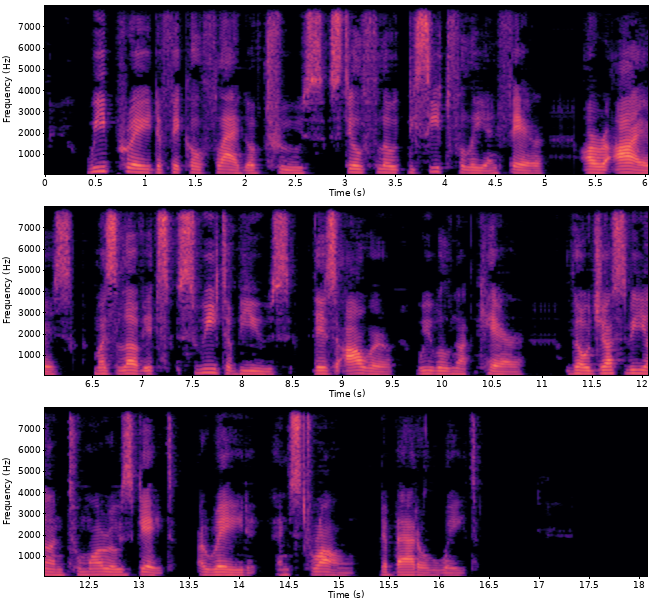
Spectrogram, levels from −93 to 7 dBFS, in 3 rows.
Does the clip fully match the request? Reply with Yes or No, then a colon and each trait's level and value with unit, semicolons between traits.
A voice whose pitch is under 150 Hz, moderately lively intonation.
Yes: low, 135 Hz; average, 3.3 semitones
